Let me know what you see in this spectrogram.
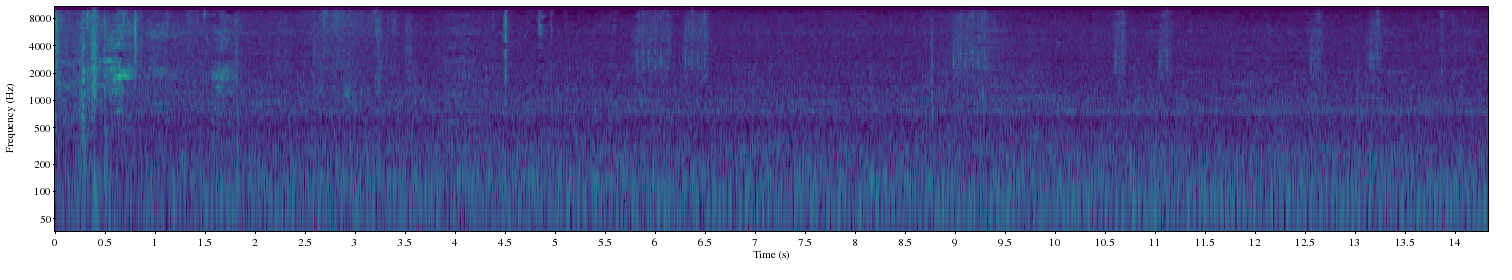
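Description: Car engine running with a steady low rumble, heard from inside the car's cabin, with a faint steady hum and a few light ticks.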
